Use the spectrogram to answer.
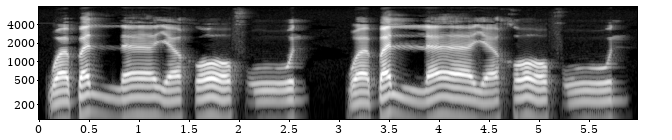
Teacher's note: Lam sakinah, lam mati bertemu dengan huruf lam. Lam mati bertemu dengan lam yang berbaris. Jadi baca dia kita kena idghamkan ke dalam huruf lam yang berbaris. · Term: idgham mutamathilain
